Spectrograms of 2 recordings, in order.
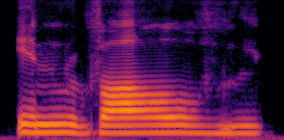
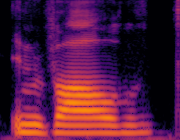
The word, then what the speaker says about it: involved: English in this case the E is silent and it just sounds like a d so the V goes straight into the D sound involved and then you have linking involved in involved in it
